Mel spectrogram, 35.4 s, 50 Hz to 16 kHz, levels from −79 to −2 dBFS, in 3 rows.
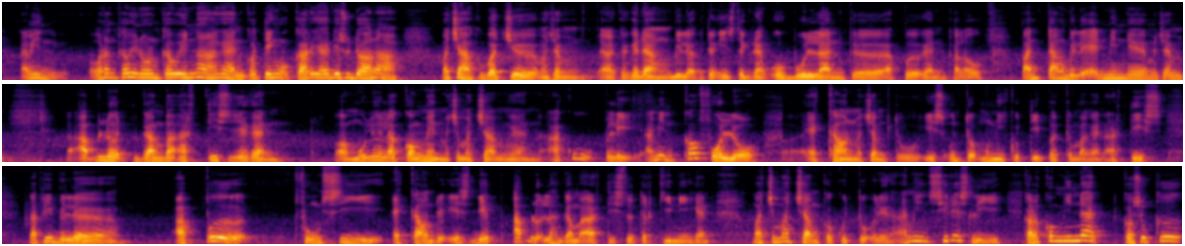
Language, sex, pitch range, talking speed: Malay, male, 105-165 Hz, 140 wpm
